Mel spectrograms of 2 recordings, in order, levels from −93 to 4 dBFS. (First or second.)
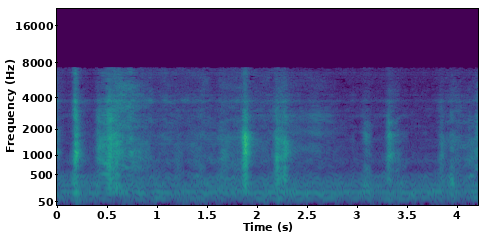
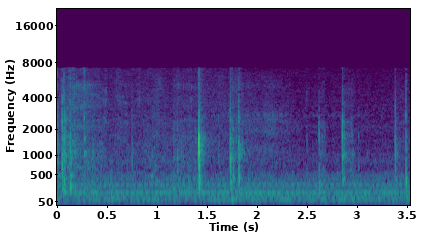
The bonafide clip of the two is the second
